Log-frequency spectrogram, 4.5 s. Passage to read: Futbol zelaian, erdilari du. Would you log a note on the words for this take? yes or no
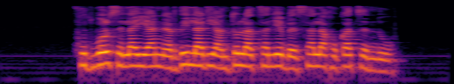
yes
